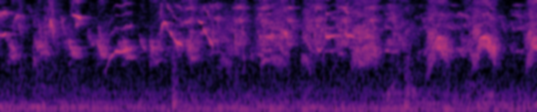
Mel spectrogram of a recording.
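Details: An untrained oriental white-eye delivers busy, high chattering in the ngeriwik style, quick slurred chirps and squeaky notes pouring out continuously.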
